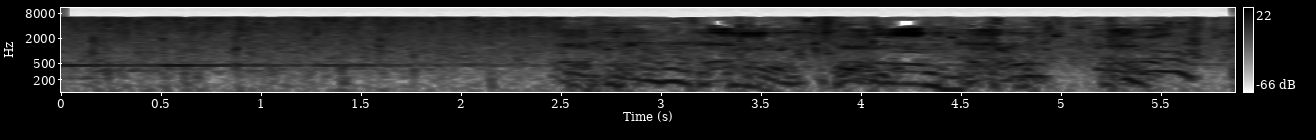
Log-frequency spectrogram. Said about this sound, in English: As we sail down the River of Slurm, you'll see our mixologists at work.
